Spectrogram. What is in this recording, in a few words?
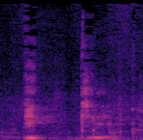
"bikki", minamiyamagata; 蛙。〈べっき〉とも。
